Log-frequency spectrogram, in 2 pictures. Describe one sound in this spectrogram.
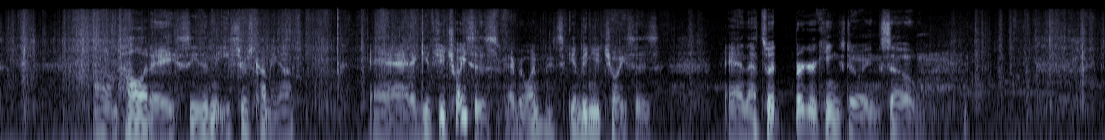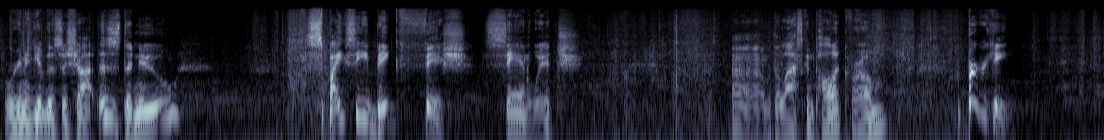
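A middle-aged man talks with animation close to the microphone.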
